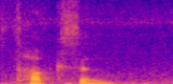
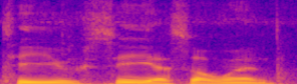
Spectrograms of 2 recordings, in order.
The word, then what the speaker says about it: Tucson: remember as a kid I thought that was toxin spelled t-u-c-s-o-n and then the C is silent it's Tucson Arizona right Gerta katsuki hello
